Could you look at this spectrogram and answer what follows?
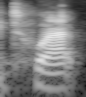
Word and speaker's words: twat: was he said the best way I've heard anyone say, which is like cat but with a twa.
